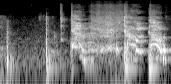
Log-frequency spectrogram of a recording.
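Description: A few short coughs and throat clearings, then voiced, sputtering cough sounds in a small room.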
